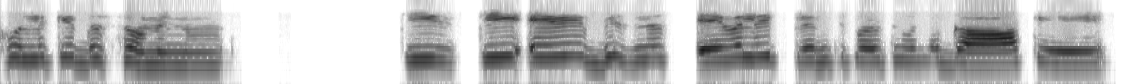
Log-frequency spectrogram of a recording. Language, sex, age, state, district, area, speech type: Punjabi, female, 45-60, Punjab, Moga, rural, conversation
